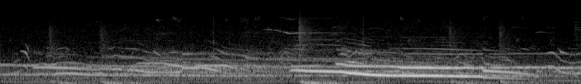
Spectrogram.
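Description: Several wolves howl together in long, sustained tones that overlap and waver. One strong howl swells, then glides steadily down in pitch before fading, while a gentle musical drone continues underneath.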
